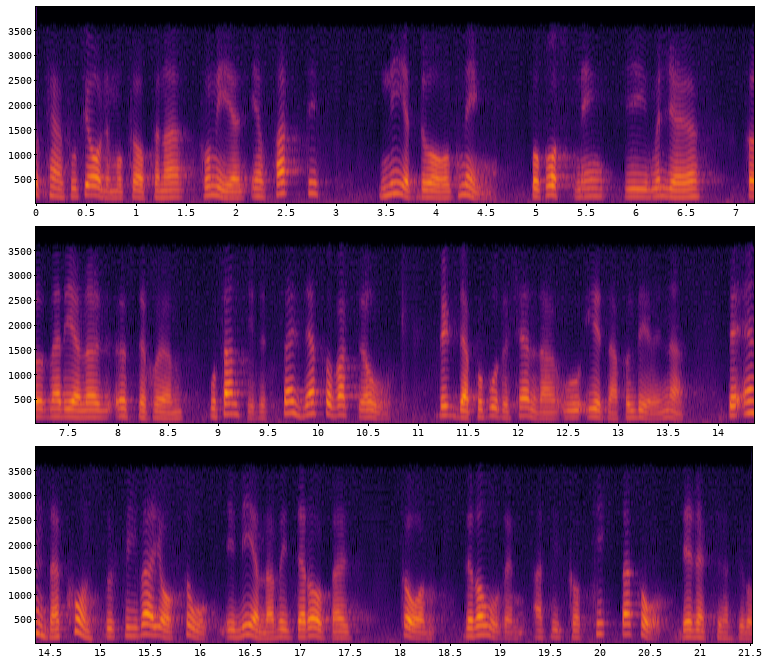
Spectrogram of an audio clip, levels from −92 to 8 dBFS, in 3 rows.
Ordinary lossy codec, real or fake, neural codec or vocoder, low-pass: none; fake; codec, 24 kHz, 0.9 kbps, WavTokenizer, large speech release; 3.6 kHz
